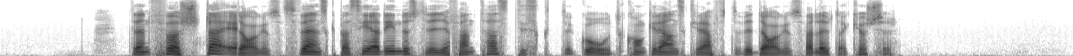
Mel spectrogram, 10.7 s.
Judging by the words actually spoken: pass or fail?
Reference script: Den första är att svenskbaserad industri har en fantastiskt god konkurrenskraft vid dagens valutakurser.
fail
